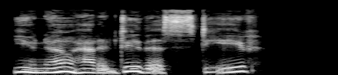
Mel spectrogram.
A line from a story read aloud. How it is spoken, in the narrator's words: Tony breathed against the back of his neck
